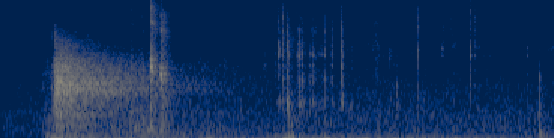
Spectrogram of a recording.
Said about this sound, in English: The doors are now opening.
